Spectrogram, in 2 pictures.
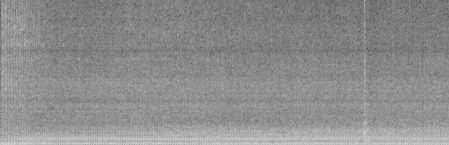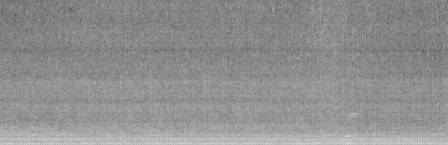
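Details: Riding mower started after freeing a stuck-shut carburetor float, with new battery, air cleaner, oil filter and fresh oil: steady, even single-cylinder drone at constant speed with no misses, knocks or surging; running normally.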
